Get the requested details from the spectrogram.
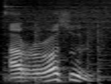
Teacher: ketika as Syamsiah maka Alif lamnya tidak kita dengar atau tidak terbaca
